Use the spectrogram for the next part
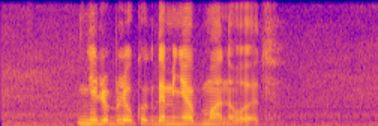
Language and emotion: Russian, sad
